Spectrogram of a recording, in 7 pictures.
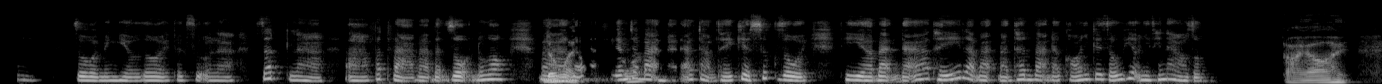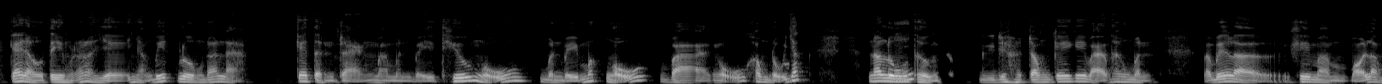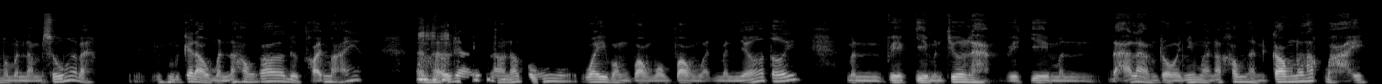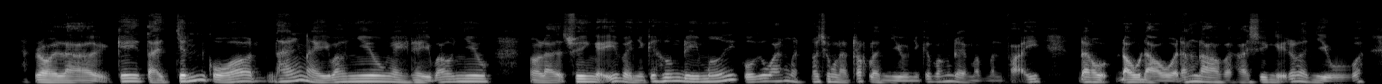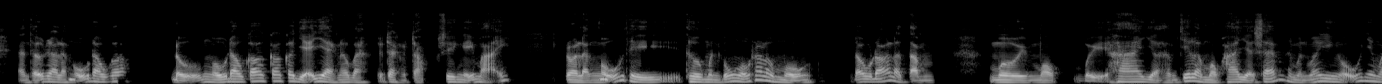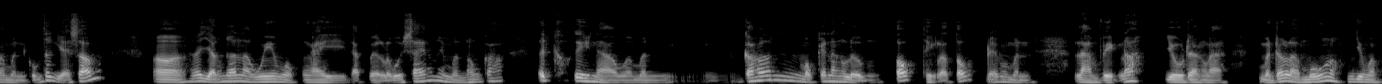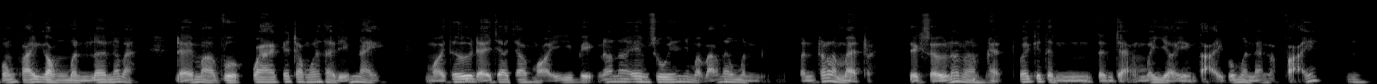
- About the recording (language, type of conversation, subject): Vietnamese, advice, Làm thế nào để duy trì động lực mà không bị kiệt sức?
- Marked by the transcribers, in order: tapping; distorted speech; static; unintelligible speech; chuckle; chuckle; laughing while speaking: "này"; other background noise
